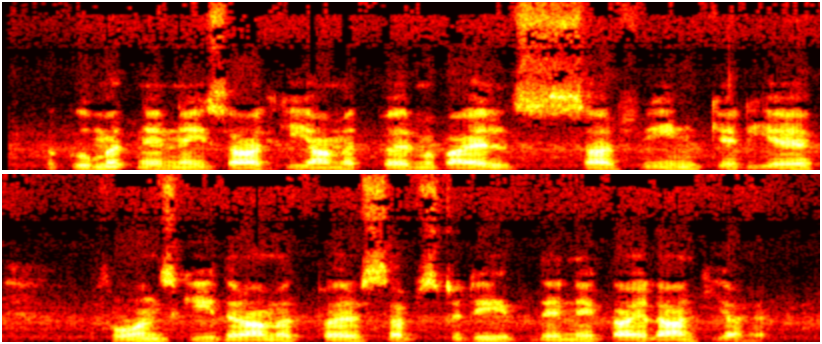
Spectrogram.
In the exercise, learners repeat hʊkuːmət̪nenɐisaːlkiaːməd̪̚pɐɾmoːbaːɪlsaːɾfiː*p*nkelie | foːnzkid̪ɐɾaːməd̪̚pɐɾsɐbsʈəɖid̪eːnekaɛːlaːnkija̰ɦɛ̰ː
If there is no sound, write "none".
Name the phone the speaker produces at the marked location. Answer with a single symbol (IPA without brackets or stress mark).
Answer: none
